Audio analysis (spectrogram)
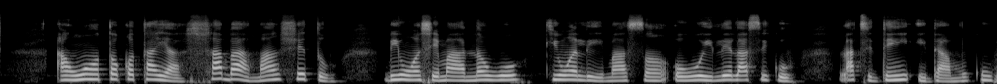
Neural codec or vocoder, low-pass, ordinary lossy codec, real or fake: autoencoder, 48 kHz, 128 numbers a frame, DAC-VAE, trained on Japanese speech; 10.8 kHz; none; fake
